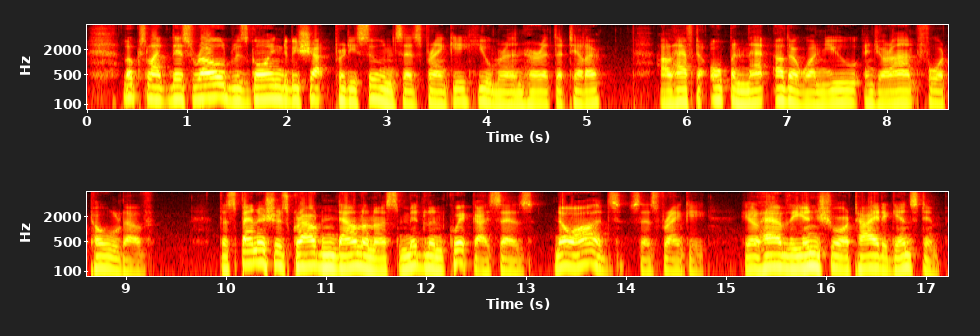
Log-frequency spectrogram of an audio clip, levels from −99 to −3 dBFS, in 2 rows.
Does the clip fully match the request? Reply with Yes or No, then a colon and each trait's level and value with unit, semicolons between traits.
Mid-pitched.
No: low, 110 Hz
